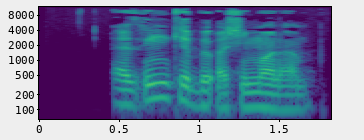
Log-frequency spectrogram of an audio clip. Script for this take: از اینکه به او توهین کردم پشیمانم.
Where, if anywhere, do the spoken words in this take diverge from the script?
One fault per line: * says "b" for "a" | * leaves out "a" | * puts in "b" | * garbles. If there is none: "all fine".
* leaves out "او توهین کردم"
